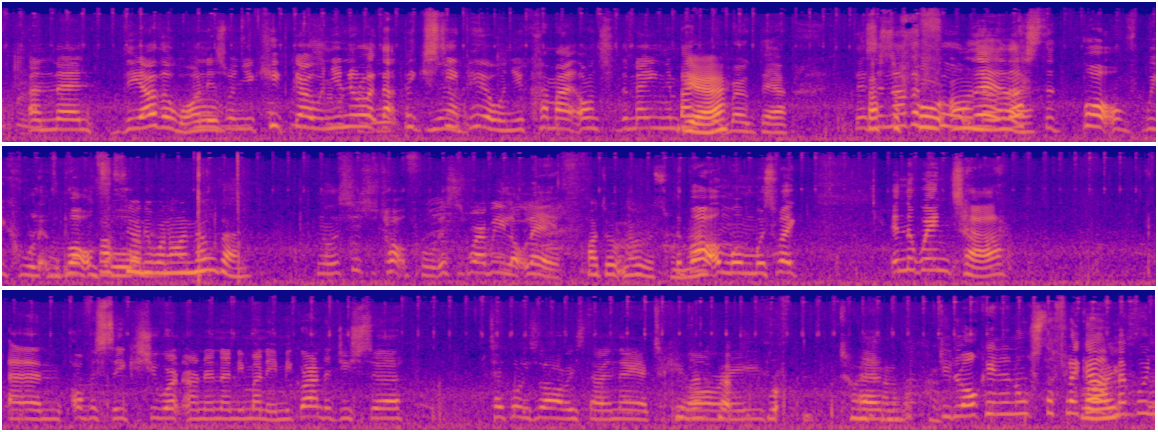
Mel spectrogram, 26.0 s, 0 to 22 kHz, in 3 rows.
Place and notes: Efford Walk One: About the two forts - About the two forts
Plymouth, UK, 14 September 2010, ~08:00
